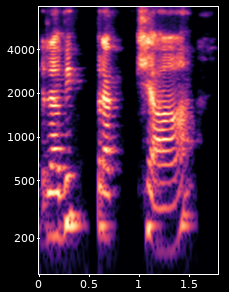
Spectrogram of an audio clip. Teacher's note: In Raviprakhya, Kha is a Mahaprana.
